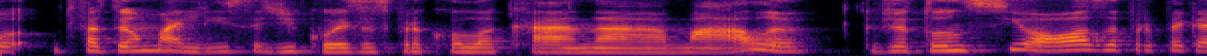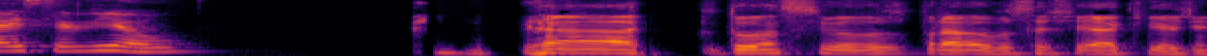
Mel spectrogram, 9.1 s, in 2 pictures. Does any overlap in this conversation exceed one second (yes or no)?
no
